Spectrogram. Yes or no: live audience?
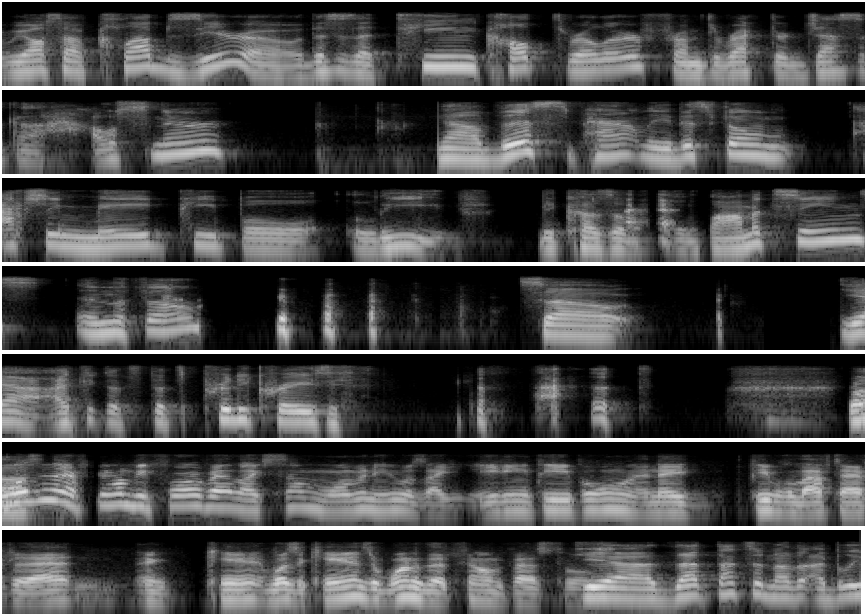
no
